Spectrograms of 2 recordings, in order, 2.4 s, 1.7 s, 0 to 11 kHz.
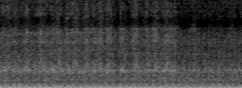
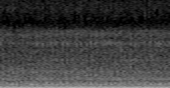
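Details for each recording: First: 2011 BMW E91 diesel with 6HP21 automatic, started cold: a fine metallic ring rides over the steady diesel idle clatter from loose torque converter internals. The clutch slips in gear: it grabs up to 2000 rpm, then slips and drags out the shifts. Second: 2011 BMW E91 diesel with 6HP21 automatic, first cold start after a gearbox replacement that cured a previous ringing. The torque converter is not yet full of oil. Steady even idle with a smooth low drone and no ringing or rattle: normal.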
